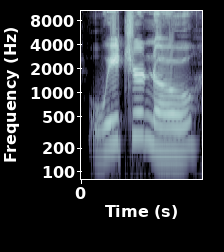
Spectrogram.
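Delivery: loud, slow Scottish pronouncement; old Scotsman. A narrator's reading. Old Bruce addressing his silent men, loud Scots. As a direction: declare it as an old clan elder. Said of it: "the old man said".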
